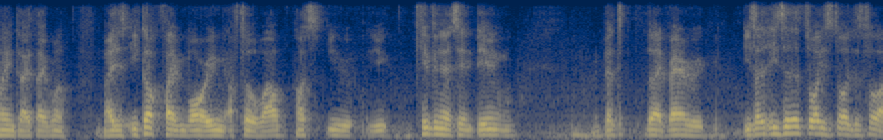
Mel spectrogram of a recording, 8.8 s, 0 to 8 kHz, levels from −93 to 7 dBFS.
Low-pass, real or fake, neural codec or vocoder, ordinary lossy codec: 7.2 kHz; fake; codec, 16 kHz in and 24 kHz out, 0.6 kbps, FocalCodec, streaming, 2048 codes; Opus, 24 kbps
